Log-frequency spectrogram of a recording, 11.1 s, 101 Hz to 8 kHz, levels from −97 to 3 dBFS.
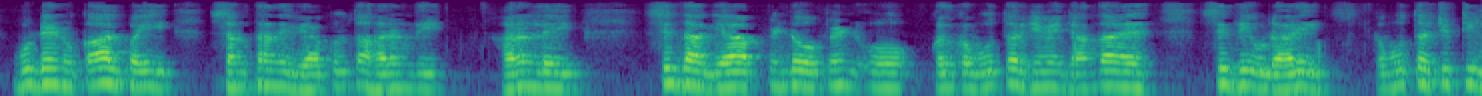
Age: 60-79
